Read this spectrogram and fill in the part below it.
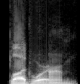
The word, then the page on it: bloodworm: American English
